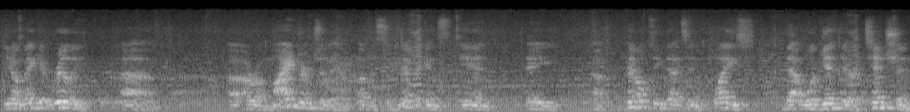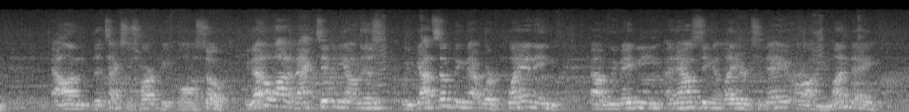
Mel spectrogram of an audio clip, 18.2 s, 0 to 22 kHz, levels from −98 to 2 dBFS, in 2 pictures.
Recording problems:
off-mic speech; far
echo of what is said; noticeable; throughout; 450 ms later, 15 dB below the speech
room echo; slight; dies away in 0.3 s
electrical hum; noticeable; throughout; 60 Hz, 15 dB below the speech
chatter from many people; faint; throughout; 30 dB below the speech

